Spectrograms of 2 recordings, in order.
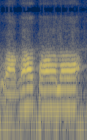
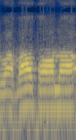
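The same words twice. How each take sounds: No difference in how they are said.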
